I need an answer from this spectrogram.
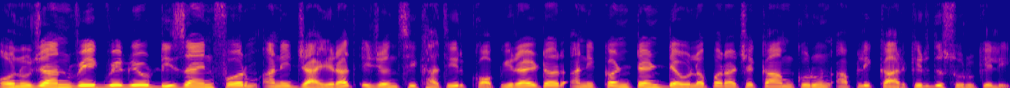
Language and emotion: Goan Konkani, neutral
